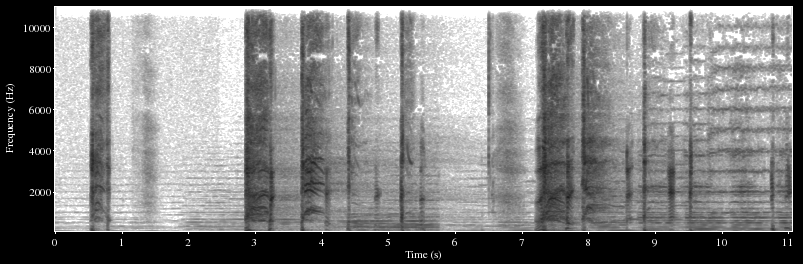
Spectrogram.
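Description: A woman coughs hard in an inner room: harsh, repeated hacking with throat clearing, coming in several clustered bursts separated by short pauses.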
